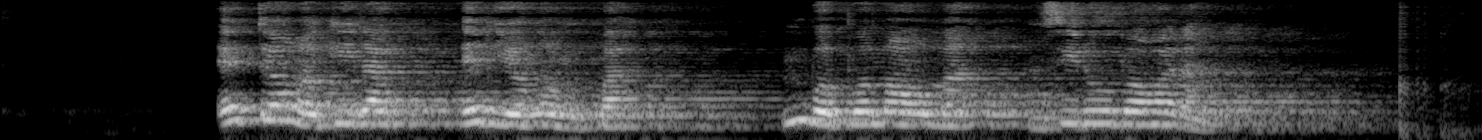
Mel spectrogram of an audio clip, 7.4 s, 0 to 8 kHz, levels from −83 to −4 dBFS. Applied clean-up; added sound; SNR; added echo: none; none; none; reverberation time 2.1 s.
